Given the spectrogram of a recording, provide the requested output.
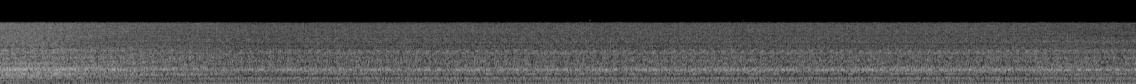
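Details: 2006 Nissan Altima 2.5 S at idle: light, fairly regular tapping knock about three or four times a second over a hissy background; owner unsure of the cause.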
